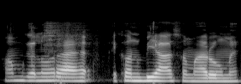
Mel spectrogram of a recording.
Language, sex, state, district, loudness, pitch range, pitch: Maithili, male, Bihar, Madhepura, -15 LUFS, 160-175 Hz, 165 Hz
